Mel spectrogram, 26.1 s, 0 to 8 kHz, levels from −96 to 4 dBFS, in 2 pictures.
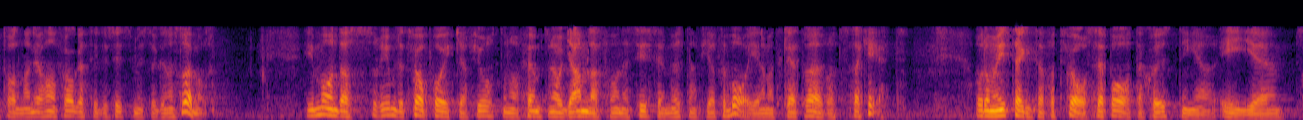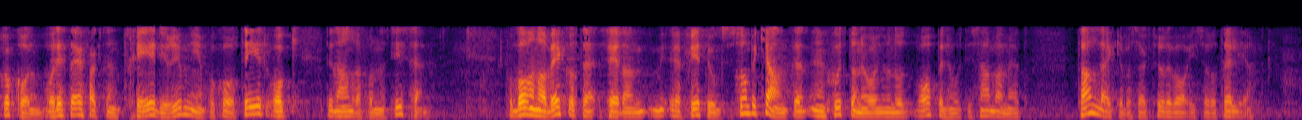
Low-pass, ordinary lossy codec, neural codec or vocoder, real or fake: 7.2 kHz; AAC, 16 kbps; none; real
